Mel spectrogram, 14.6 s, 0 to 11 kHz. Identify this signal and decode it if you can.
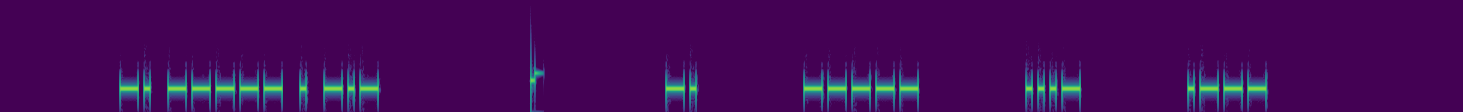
Morse code, heard as a keyed tone, about 20 wpm, spaced as for 10 wpm, 700 Hz. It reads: N0EK N0VJ
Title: USA Call Signs - 4 Characters - 6x Character Spacing - 20wpm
